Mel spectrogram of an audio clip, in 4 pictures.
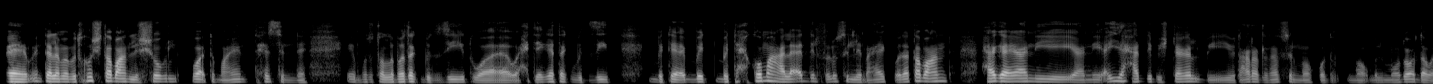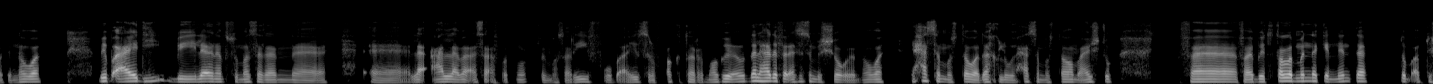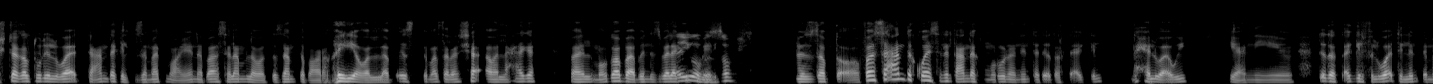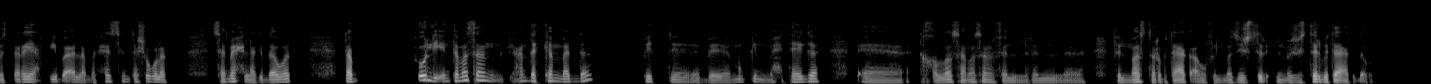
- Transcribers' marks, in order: laughing while speaking: "بعربية"; other noise; tapping; in English: "الماستر"
- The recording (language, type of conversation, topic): Arabic, advice, إزاي أوازن بين التعلّم المستمر ومتطلبات شغلي اليومية عشان أطوّر نفسي في مهنتي؟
